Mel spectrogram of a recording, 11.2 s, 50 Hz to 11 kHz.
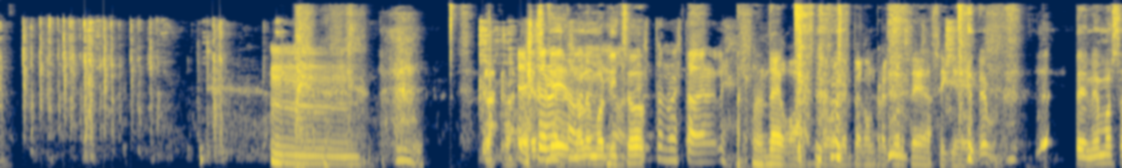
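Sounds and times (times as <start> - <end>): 
fingers typing on a computer keyboard: 0.0 - 2.3
laughter: 2.8 - 10.5
speech: 4.9 - 11.2.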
